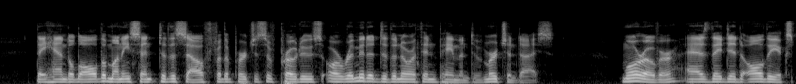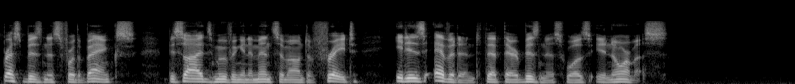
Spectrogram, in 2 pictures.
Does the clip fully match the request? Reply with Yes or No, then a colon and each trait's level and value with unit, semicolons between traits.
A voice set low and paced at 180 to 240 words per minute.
Yes: low, 120 Hz; average, 185 wpm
